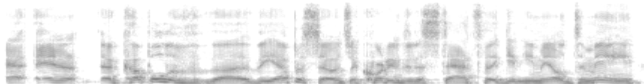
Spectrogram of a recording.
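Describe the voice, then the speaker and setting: A man's voice: fairly high pitch, quick pace, fairly bright tone, dull audio. Rambling man chatting as a podcast guest. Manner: rambling, self-interrupting storyteller with frequent trailing asides. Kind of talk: casual interview chat.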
